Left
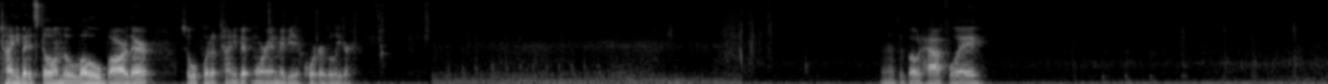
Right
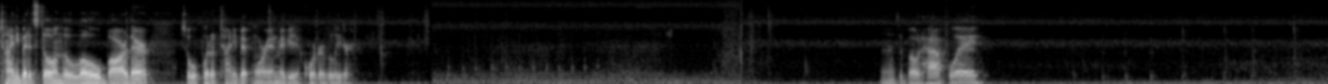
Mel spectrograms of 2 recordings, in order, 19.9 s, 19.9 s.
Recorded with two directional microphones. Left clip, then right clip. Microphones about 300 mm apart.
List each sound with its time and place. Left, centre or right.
0.0 s speech: right
13.6 s speech: right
